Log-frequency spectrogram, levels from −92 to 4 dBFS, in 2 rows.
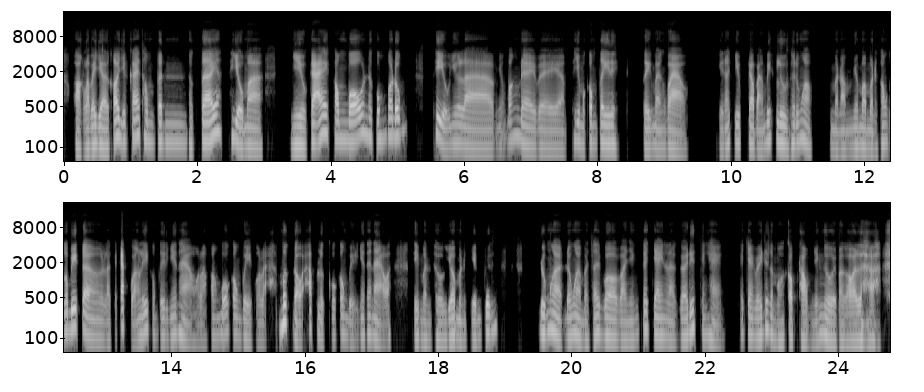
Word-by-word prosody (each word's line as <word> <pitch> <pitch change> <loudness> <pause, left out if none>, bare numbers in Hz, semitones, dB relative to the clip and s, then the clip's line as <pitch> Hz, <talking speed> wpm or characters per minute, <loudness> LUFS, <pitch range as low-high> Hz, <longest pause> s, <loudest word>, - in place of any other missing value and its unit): Hoặc 100 -2 +2
là 105 - +2
bây 115 +1 +2
giờ 105 -3 +3
có 145 - +7
những 135 -4 +3
cái 150 +1 +4
thông 135 -4 -3
tin 125 -1 -3
thực 110 -1 -11
tế 130 +4 +8
á, 185 - +2 0.2
thí 150 - -3
dụ 110 - +5
mà 105 -2 +3 0.4
nhiều 115 -1 +1
cái 145 - +7
công 140 -1 +2
bố 140 +6 +7
nó 160 -3 -2
cũng 140 +1 -4
có 160 - +4
đúng, 160 +5 +2 0.4
thí 165 - +5
dụ 120 - +1
như 120 +3 -4
là 100 -3 +2
những 110 +2 -14
vấn 145 +4 -4
đề 115 -5 +1
về 100 -1 -3
thí 135 - -9
dụ 135 - -1
một 110 - -7
công 125 -1 0
ty 120 -1 +2
đi, 120 -1 -1 0.4
tuyển 105 +1 -1
bạn 100 0 -4
vào 95 -5 +3 0.5
thì 100 - -7
nó 110 - -3
chỉ 125 - -2
cho 115 - +4
bạn 100 -2 -2
biết 135 +2 -4
lương 120 -4 +1
thôi, 125 - -3
đúng 125 - -3
hông? 115 -7 -1 0.3
Mình 95 -2 -6
âm 95 +1 -4
nhưng 105 0 -5
mà 105 - +2
mình 100 -1 -3
không 120 +6 -4
có 140 - +2
biết, 160 +3 +4
à, 110 -2 +5
là 100 -2 -5
cái - - -18
cách - - +8
quản - - -3
lý 130 +5 0
công 125 -4 -14
ty 110 - -4
như 115 +2 -5
thế 120 - -5
nào 100 -9 -1
hoặc 85 - -9
là 85 - -6
phân 115 0 -6
bố 125 - 0
công 120 -4 -5
việc, 100 -3 -3
hoặc 95 - -9
là 95 - -7
mức 185 +3 +4
độ - - +3
áp - - -1
lực - - -4
của 115 - -7
công 120 -1 -4
việc 95 - -8
như 110 - -4
thế 125 +2 -5
nào 110 -2 +1
á, - - -3 0.3
thì - - -1
mình 95 -2 -7
thường 95 -2 -5
vô 110 - +5
mình 105 -3 -5
kiểm 100 +1 -3
chứng. 130 +3 +1 0.6
Đúng 130 0 0
rồi, 130 - +4
đúng 110 +3 -2
rồi, 120 -3 +1
mình 95 -1 -8
phải 120 +2 -1
vô 110 -3 +2
vào 100 -1 -2
những 100 +3 -8
cái 140 +4 -3
trang 110 -2 +1
như 105 - -6
là 95 -2 -4
Reddit 110 +8 0
chẳng 115 0 -9
hạn, 95 -7 -5 0.3
cái 115 - -9
trang 115 -2 -1
Reddit 120 +6 -1
là - - -1
một 95 - -8
cái 95 - -7
cộng 105 - +3
đồng 95 -2 +4
những 95 +6 -6
người 100 -6 +1
mà, 90 - -2
gọi 90 +1 +3
là, 95 -1 +2
110 Hz, 300 wpm, -26 LUFS, 100-125 Hz, 0.6 s, tế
